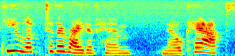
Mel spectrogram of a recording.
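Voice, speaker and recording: A woman reading a picture book aloud to children, gently asking them questions along the way. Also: a little high, lively intonation, unhurried, a little hiss or hum. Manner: gentle, asks listeners questions. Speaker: read-aloud storyteller. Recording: tinny lo-fi recording.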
